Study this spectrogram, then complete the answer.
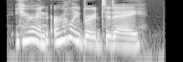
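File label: you Re An Early Bird Today, female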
